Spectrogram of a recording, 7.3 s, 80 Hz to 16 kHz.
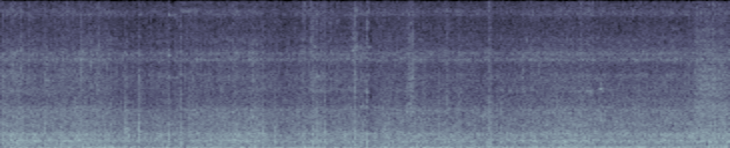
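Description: A 15-inch-gauge steam-hauled miniature train running, heard from inside an open passenger carriage: a steady, loud rumble of wheels on track and rattling carriages.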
